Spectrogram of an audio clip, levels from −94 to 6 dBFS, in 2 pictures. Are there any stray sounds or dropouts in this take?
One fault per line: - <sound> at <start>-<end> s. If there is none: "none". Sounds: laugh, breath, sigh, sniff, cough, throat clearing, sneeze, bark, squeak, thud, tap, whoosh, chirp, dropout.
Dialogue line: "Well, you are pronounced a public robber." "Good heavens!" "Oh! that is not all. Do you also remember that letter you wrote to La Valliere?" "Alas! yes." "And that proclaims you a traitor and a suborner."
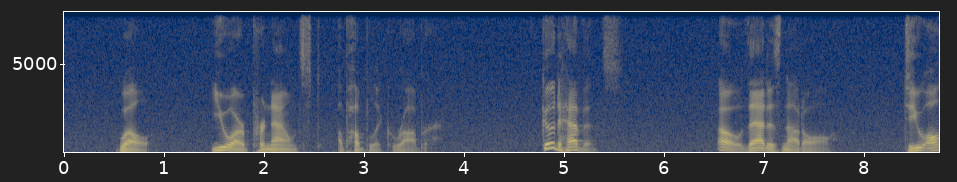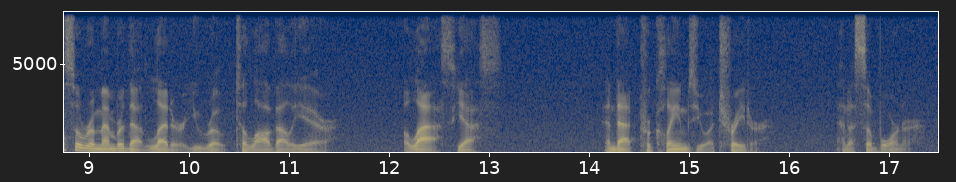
none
